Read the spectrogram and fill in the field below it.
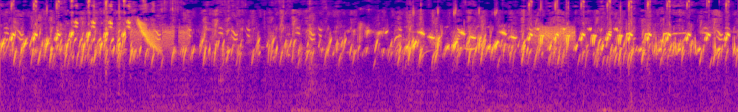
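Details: Fast, chattering European goldfinch song for stimulating singing. An early downward-sweeping buzzy slur leads into dense high twitters, which soften briefly and then build back to full strength.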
